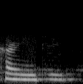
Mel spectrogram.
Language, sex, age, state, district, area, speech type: Punjabi, female, 18-30, Punjab, Faridkot, urban, conversation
